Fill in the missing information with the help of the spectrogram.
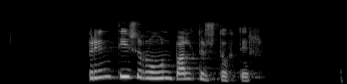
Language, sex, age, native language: Icelandic, female, 40-49, Icelandic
